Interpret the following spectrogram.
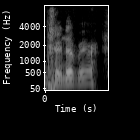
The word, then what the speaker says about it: Guinevere: yeah, thank you, Guinevere.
